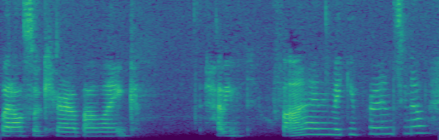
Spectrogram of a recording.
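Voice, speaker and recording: A woman talks at a moderate pace with ordinary pitch variation. Noticeable background noise can be heard. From Latin American heritage. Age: 20s. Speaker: beauty and fashion vlogger. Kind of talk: casual Q&A vlog. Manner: awkward, lots of fillers.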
